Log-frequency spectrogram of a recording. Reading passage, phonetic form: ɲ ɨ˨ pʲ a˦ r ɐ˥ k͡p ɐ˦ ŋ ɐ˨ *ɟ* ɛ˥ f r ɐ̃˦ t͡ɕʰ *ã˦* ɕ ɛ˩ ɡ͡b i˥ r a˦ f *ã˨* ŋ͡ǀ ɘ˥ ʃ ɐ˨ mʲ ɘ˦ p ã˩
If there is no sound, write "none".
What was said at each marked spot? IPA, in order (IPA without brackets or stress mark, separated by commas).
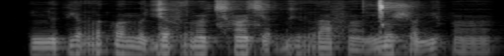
ɟ, ã˦, ã˨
